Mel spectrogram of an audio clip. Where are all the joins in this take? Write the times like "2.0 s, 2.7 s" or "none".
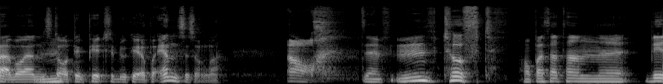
3.6 s, 5.1 s

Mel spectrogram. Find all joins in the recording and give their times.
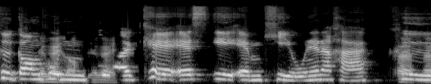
1.4 s

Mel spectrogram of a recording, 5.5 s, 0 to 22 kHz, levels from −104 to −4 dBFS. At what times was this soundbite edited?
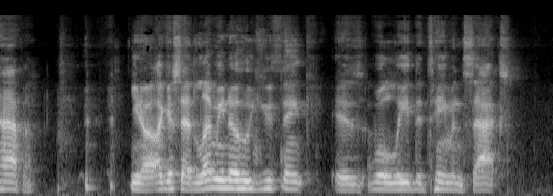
1.2 s, 3.7 s

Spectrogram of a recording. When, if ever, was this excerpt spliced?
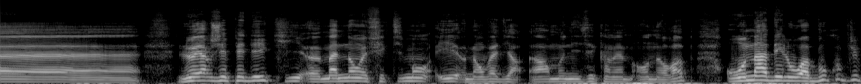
4.7 s

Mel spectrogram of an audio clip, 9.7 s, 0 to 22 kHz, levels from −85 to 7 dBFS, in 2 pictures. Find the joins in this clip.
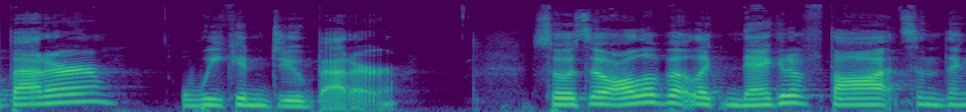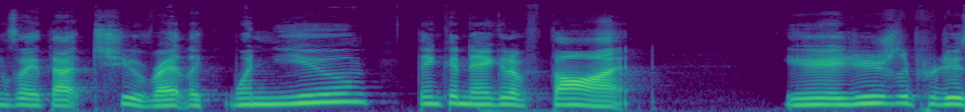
none

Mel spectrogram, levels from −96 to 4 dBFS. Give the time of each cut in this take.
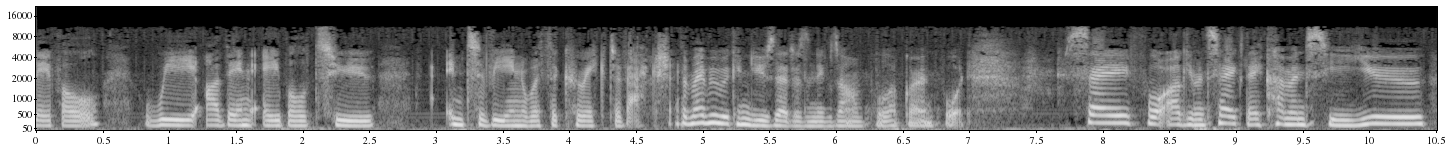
4.8 s, 9.0 s

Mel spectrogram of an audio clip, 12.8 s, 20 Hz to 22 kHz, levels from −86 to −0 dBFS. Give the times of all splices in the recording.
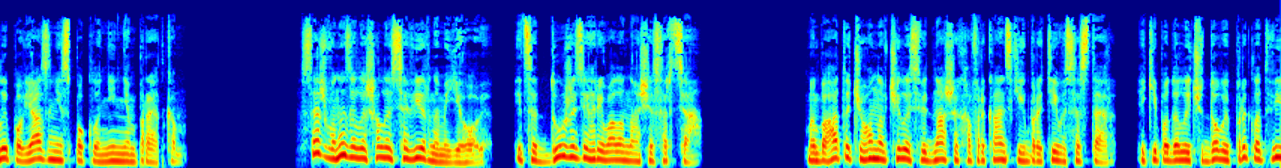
none

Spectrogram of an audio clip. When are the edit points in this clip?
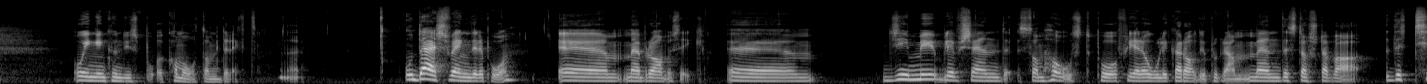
7.1 s, 8.8 s

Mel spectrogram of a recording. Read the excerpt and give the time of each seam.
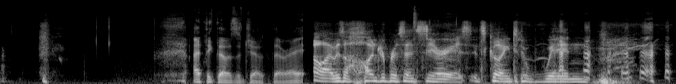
3.1 s

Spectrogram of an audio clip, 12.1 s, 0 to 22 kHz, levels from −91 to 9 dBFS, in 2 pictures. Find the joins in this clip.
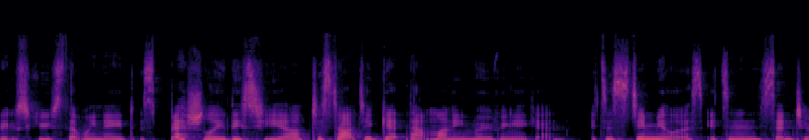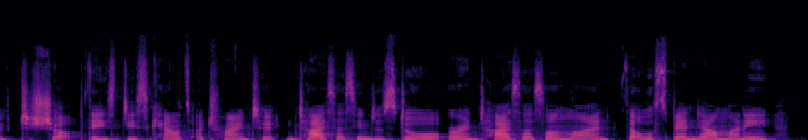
4.4 s

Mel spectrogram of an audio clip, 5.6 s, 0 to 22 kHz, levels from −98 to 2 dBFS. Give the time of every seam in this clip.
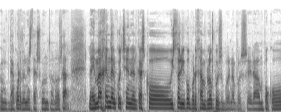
none

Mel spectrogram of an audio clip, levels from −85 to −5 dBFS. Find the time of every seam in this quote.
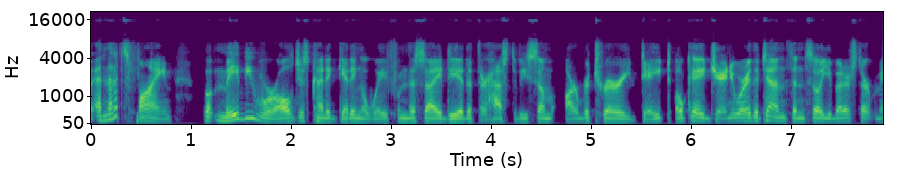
none

